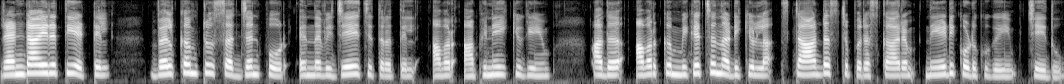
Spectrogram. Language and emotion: Malayalam, neutral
